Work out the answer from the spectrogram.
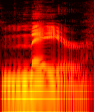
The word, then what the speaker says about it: Mayer: It's Mayer.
